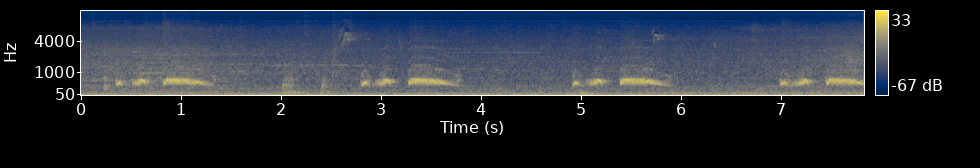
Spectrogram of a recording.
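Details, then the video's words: Spotted dove lure bird cooing in a full routine: repeated phrases of two or three rapid short coos and a drawn-out falling coo, roughly every two seconds, over faint background noise. "tiếng chim cu gáy mồi đủ bài gọi thúc gù giọng hợp Bổi kích bổi nhanh nổi"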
